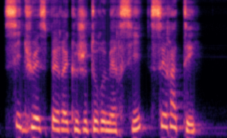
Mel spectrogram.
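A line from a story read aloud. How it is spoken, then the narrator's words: Curt. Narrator (French): dit-elle sèchement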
